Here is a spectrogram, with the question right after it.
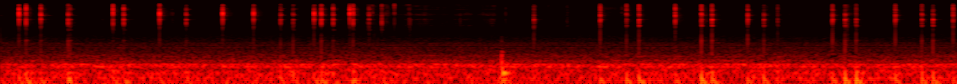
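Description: A small, hard green plastic shoehorn is tapped with long nails, giving a quick series of sharp, bright clicks that die away almost instantly. The taps land at an uneven pace over a steady low hum.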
